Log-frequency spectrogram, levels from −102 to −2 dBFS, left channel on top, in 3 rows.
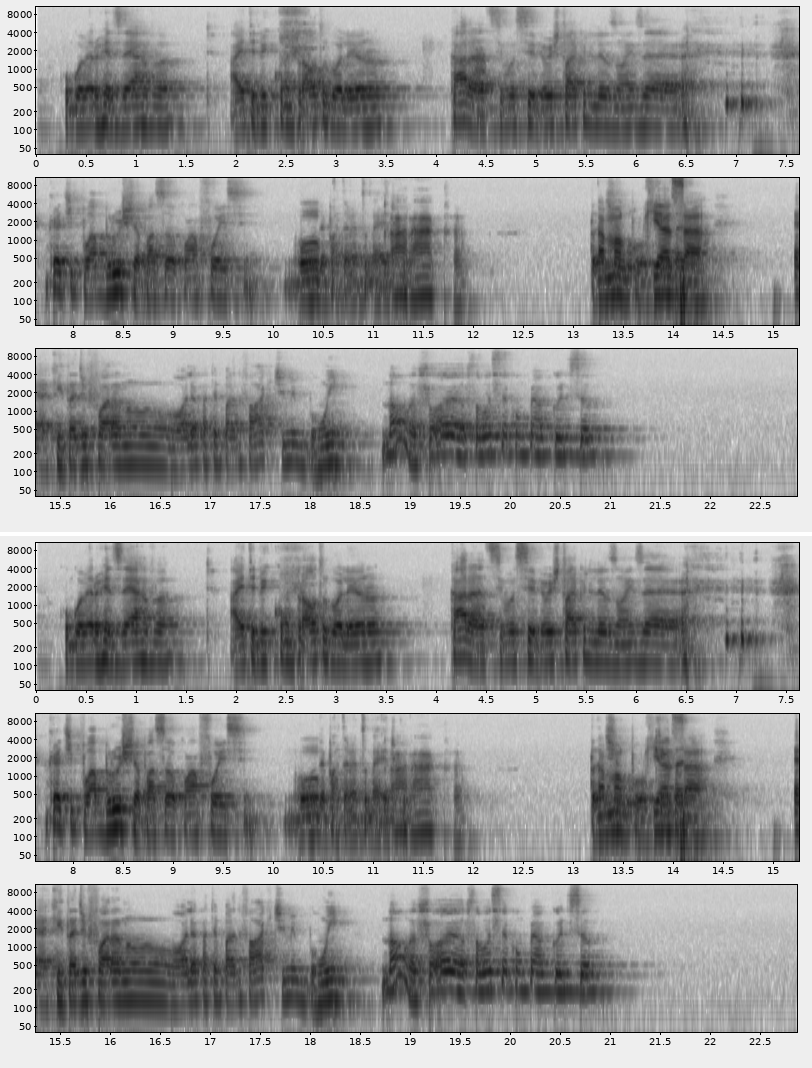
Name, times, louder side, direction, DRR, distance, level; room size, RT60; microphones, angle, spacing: voice 1, 0.3-1.5 1.9-3.6 4.1-11.4 13.2-14.2 15.2-18.4 18.7-21.0, right 2 dB, 35° right, 0.7 m, -23 dB
voice 2, 11.2-11.9 13.2-14.4, left 3 dB, 25° left, 0.3 m, -22 dB
15.5 x 7.0 x 4.0 m
head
